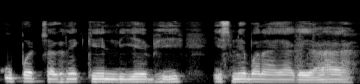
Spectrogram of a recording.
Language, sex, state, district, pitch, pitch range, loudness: Hindi, male, Jharkhand, Palamu, 120 Hz, 115-125 Hz, -12 LUFS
